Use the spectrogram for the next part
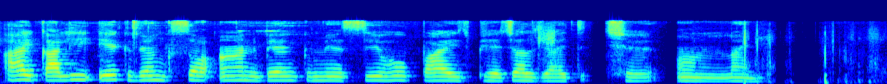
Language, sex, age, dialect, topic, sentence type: Maithili, female, 51-55, Bajjika, banking, statement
